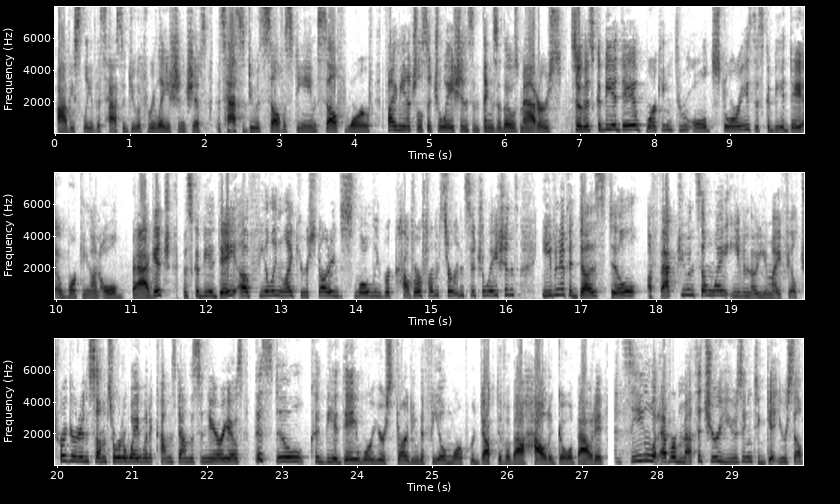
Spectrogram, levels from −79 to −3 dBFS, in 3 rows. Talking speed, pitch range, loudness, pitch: 230 wpm, 190-265 Hz, -16 LUFS, 235 Hz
